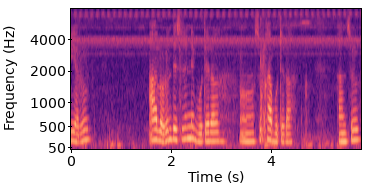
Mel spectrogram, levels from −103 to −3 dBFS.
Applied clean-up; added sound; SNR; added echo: none; none; none; none.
